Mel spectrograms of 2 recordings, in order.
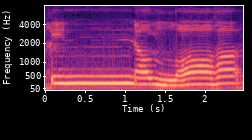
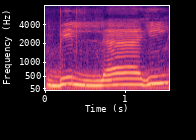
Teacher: لفظ اللہ سے پیچھے زیر آ گئی تو پھر لفظ اللہ ہم باریک پڑھیں گے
